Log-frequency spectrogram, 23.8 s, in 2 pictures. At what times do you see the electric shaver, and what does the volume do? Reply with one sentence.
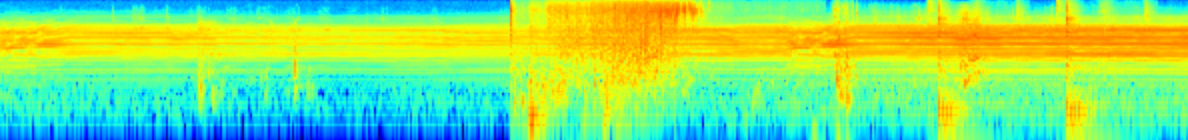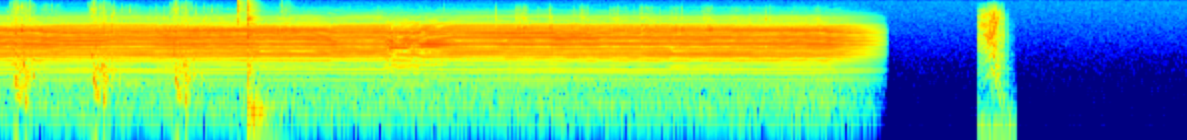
You can hear the electric shaver from 0.0 to 20.8 s, getting louder.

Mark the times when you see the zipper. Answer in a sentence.
You can hear the zipper from 1.9 to 3.1 s, from 8.7 to 10.0 s and from 21.6 to 22.1 s.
